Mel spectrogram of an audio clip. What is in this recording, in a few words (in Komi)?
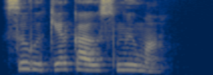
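"сылы керкаыс ныма", Komi, female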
